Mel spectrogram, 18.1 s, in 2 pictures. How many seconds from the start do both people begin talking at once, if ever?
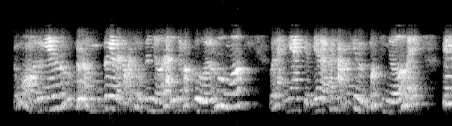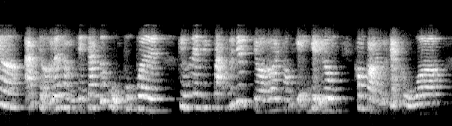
none

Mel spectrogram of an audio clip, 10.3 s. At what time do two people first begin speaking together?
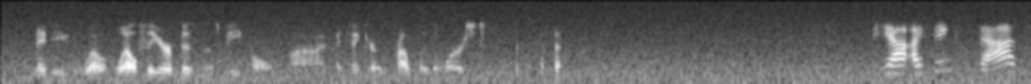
none

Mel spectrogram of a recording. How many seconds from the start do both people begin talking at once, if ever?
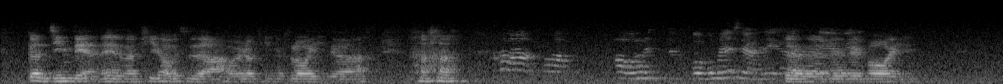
7.8 s

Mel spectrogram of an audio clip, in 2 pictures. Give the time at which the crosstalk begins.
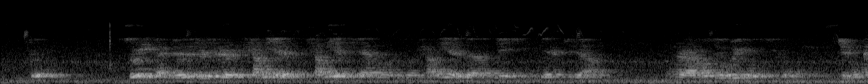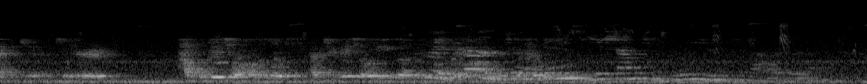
12.9 s

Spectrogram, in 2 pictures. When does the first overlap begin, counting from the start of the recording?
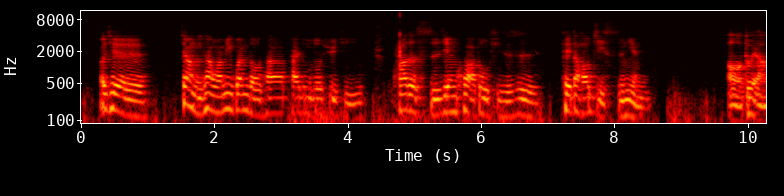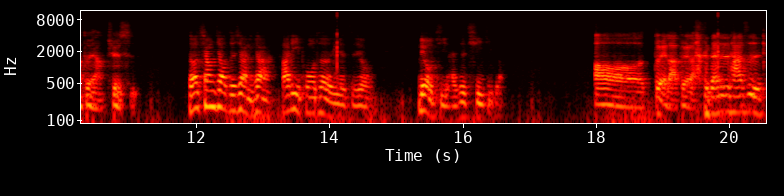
none

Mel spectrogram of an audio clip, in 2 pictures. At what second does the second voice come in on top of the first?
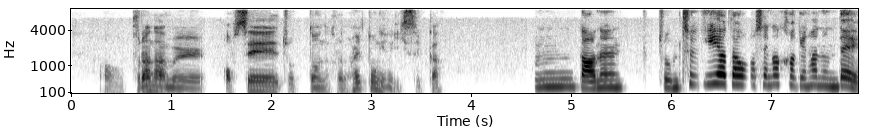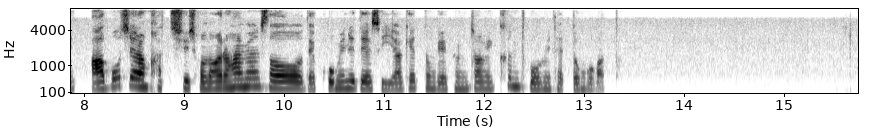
none

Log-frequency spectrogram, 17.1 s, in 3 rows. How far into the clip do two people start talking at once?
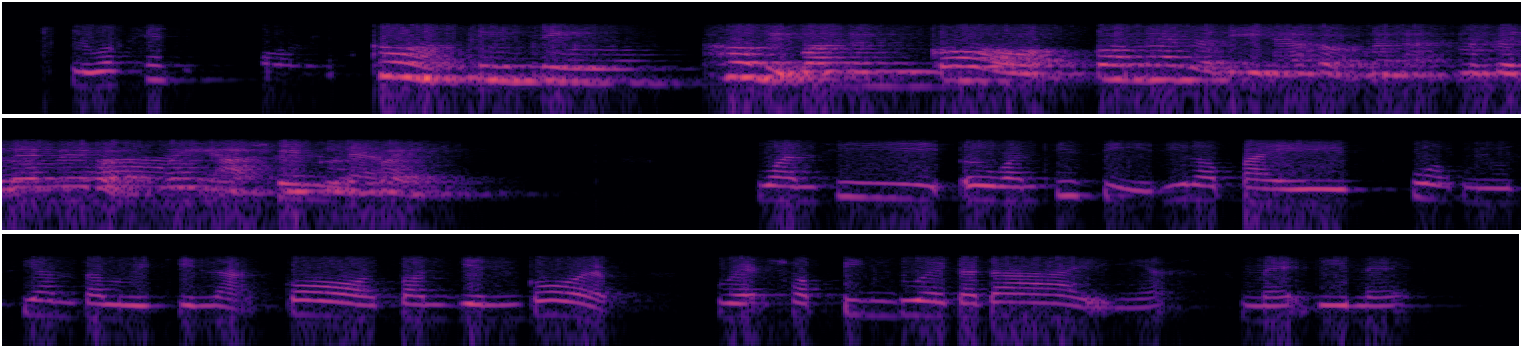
5.9 s

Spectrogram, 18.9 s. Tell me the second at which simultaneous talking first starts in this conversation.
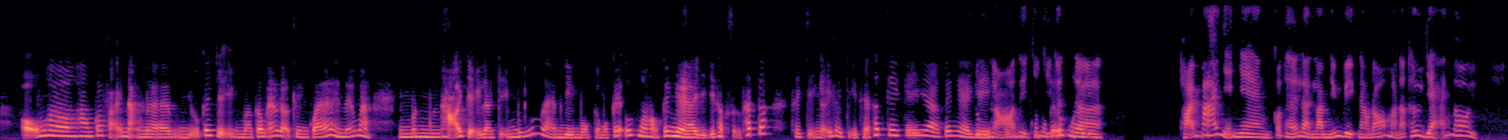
12.2 s

